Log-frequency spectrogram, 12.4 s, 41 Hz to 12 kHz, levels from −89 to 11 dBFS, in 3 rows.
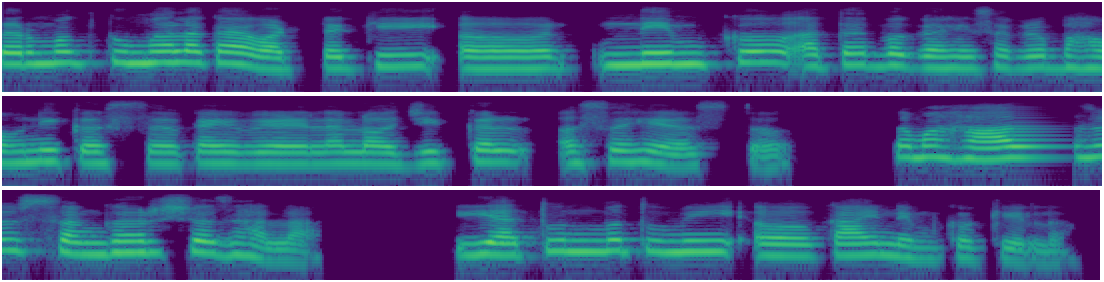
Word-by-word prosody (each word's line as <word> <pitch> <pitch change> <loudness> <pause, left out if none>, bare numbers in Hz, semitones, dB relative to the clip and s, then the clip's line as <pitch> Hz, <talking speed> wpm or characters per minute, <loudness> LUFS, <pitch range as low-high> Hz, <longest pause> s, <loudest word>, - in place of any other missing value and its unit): तर 245 0 +6
मग 260 +1 +1
तुम्हाला 270 0 +4
काय 250 -2 +6
वाटतं, 185 0 +1
की 215 -1 -3
अ, - - +3 0.6
नेमकं 245 +2 +4
आता 225 +2 -1
बघा 215 -4 +1
हे 190 0 -2
सगळं 195 0 -4
भावनिक 195 0 -2
असतं 175 0 -3
काही 175 -1 0
वेळेला 175 0 -1
लॉजिकल 180 +3 -2 0.2
असंही 190 +1 -3
असतं, 150 -2 -8 0.4
तर - - +1
मग 260 +1 +2
हा 230 0 +6 0.3
जो 270 +1 0
संघर्ष 235 +1 +1
झाला, 200 - -1 0.6
यातून 225 +4 +2
मग 265 - +3
तुम्ही 250 0 0
अ, 200 -1 +2
काय 205 +1 +1
नेमकं 170 -4 -5
केलं? 135 -4 -8
200 Hz, 155 wpm, -23 LUFS, 180-245 Hz, 0.6 s, तर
